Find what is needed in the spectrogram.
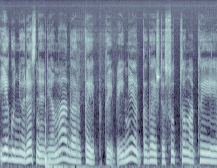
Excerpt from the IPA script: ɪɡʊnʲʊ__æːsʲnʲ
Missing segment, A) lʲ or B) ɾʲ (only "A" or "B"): B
